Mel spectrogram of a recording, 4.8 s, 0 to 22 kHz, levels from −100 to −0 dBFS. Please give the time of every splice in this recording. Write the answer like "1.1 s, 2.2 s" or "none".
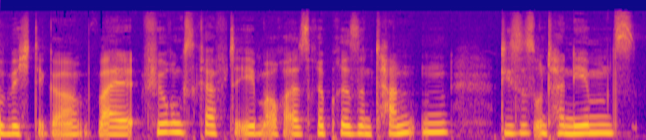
none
